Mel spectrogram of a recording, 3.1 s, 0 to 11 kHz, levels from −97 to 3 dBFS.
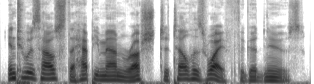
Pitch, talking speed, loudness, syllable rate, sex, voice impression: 115 Hz, 265 wpm, -18 LUFS, 6.0 syllables/s, male, masculine, adult-like, tensed, powerful, clear, slightly raspy, cool, intellectual, calm, slightly mature, reassuring, wild, lively, slightly sharp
